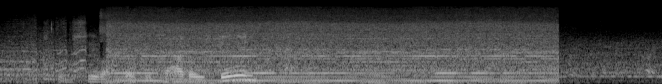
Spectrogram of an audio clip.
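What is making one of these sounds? A racing car engine drones steadily at low speed.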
